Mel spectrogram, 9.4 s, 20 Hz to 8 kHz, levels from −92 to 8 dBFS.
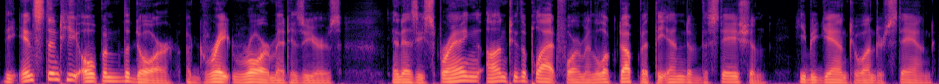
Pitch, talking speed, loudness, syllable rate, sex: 105 Hz, 210 wpm, -19 LUFS, 5.0 syllables/s, male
